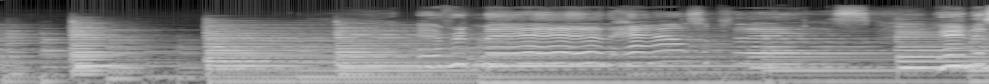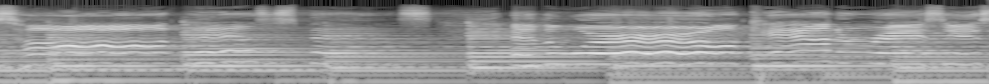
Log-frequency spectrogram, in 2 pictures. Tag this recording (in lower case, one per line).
music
